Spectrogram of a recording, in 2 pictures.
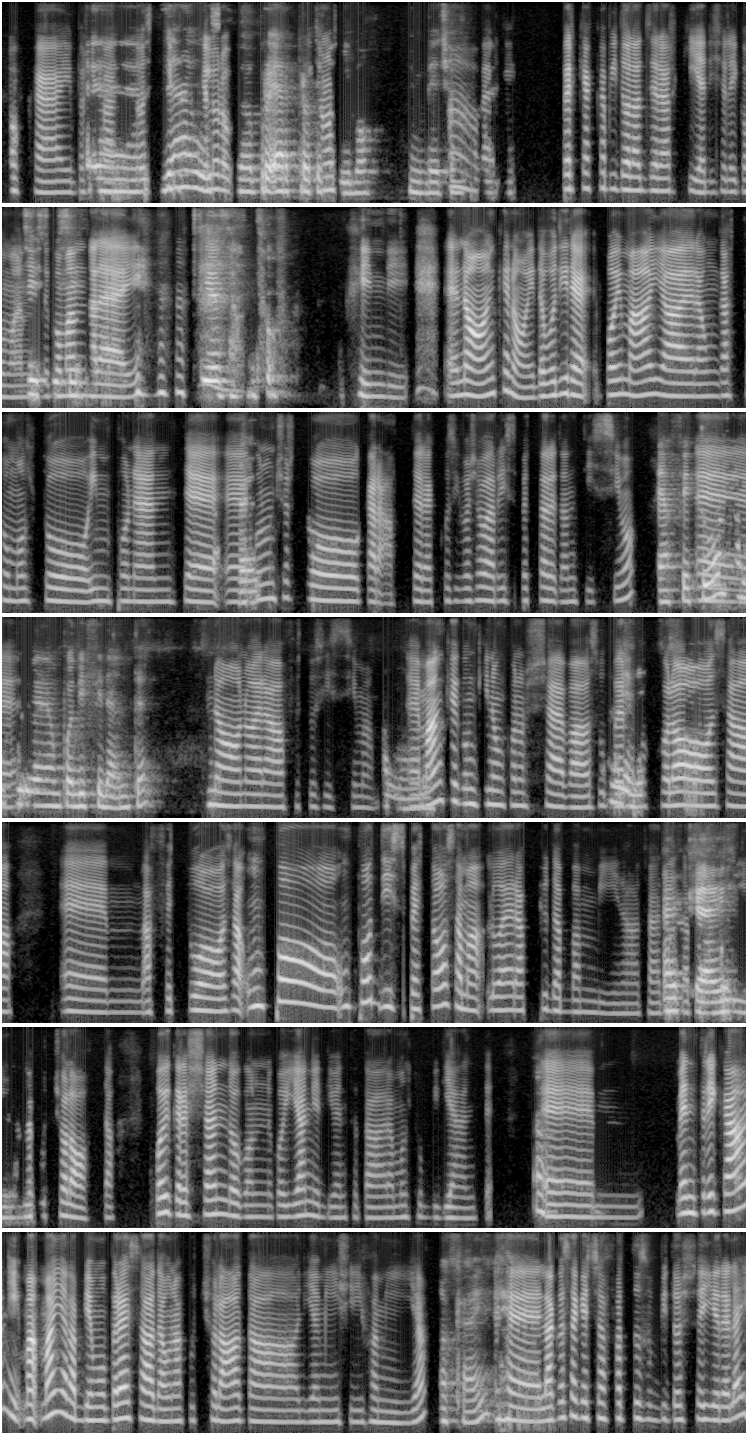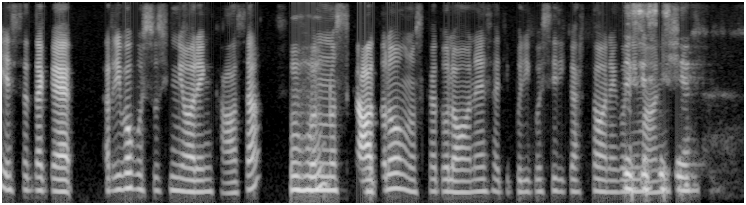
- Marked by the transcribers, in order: static; distorted speech; chuckle; laughing while speaking: "Sì, esatto"; tapping; unintelligible speech
- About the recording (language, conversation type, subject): Italian, unstructured, Qual è il ricordo più bello che hai con un animale?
